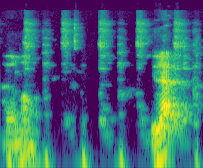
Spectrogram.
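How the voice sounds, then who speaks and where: A man hosting a casual live stream from a room at home on a webcam, rambling with chuckles and many fillers. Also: a little slow. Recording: echoey room with faint music. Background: faint music.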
